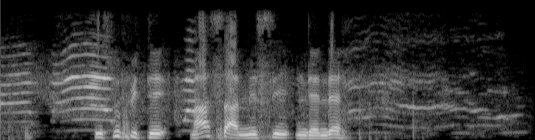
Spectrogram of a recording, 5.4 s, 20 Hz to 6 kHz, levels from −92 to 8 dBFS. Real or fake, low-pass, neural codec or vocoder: real; 5.4 kHz; none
